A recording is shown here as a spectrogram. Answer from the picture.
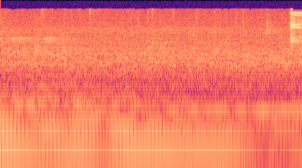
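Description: Background music: a sustained low electronic drone, several steady tones held together, over a faint hiss.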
